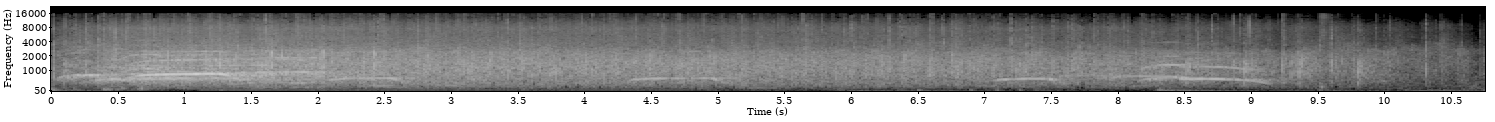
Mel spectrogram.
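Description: A crowd claps steadily for about ten seconds after a live music performance, loudest at the start, with a few rising whoops and cheers scattered through and a brief swell of enthusiasm near the end.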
